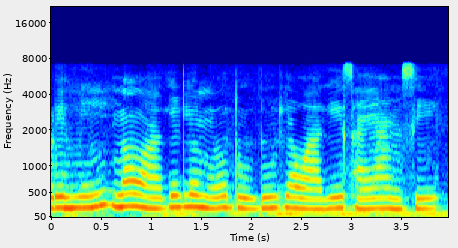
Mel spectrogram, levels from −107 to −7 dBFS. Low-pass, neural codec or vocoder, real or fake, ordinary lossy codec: 7.2 kHz; codec, 32 kHz, 1.9 kbps, SNAC; fake; none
